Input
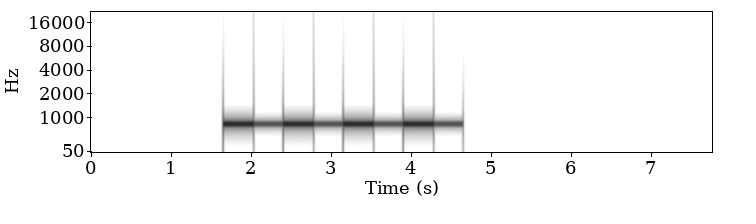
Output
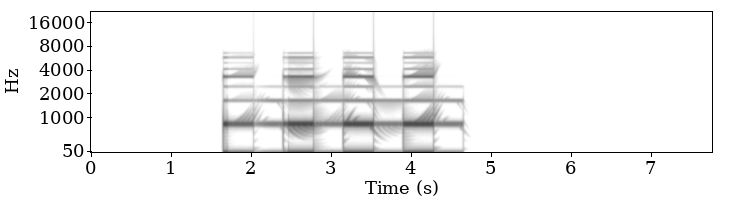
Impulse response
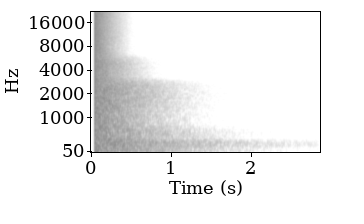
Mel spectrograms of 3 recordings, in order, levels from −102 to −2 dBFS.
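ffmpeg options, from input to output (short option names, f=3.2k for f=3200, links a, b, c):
-filter_complex "[0:a]aeval=exprs='0.141*(cos(1*acos(clip(val(0)/0.141,-1,1)))-cos(1*PI/2))+0.00794*(cos(2*acos(clip(val(0)/0.141,-1,1)))-cos(2*PI/2))+0.0501*(cos(4*acos(clip(val(0)/0.141,-1,1)))-cos(4*PI/2))+0.00891*(cos(7*acos(clip(val(0)/0.141,-1,1)))-cos(7*PI/2))+0.00178*(cos(8*acos(clip(val(0)/0.141,-1,1)))-cos(8*PI/2))':c=same,flanger=delay=2.4:depth=7.1:regen=-87:speed=0.89:shape=sinusoidal,asettb=1/sr,asplit=3[a][b][c];[a]atrim=end=1.704[d];[b]atrim=start=1.7:end=2.47,asetpts=PTS-STARTPTS,afade=t=in:d=0.004:c=qsin,afade=t=out:st=0.766:d=0.004:c=qsin,acompressor=threshold=-32dB:ratio=12[e];[c]atrim=start=2.466[f];[d][e]acrossfade=d=0.004:c1=hsin:c2=qsin[g];[g][f]acrossfade=d=0.004:c1=qsin:c2=hsin,volume=-8.5dB"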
